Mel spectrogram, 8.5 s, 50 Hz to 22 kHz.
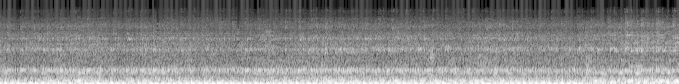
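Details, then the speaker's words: Chevrolet K10 truck, freshly tuned and dialed in, project with lift kit: deep even rumble holding steady several seconds, no misses, taps or knocks; smooth healthy normal running. "personally I think it sounds good we got it tuned in got all dialed up I think it's good"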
